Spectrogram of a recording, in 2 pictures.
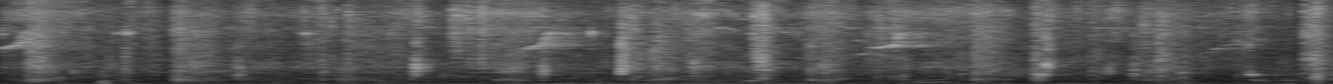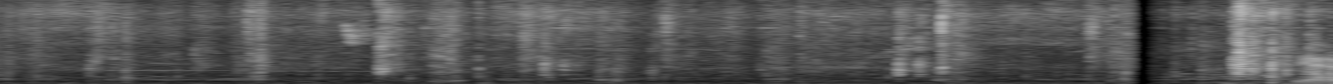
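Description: Footsteps of several people walking in flip-flops on a concrete path: an irregular run of light slaps and clicks.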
